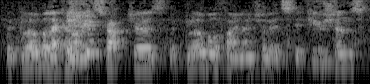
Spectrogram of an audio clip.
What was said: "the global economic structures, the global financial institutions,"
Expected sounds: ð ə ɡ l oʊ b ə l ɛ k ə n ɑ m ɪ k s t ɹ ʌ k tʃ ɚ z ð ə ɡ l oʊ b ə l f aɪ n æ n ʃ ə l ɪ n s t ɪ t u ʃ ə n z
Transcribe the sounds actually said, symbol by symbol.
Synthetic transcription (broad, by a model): ð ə ɡ l oʊ b ə l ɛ k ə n ɑ m ɪ k s t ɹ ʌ k tʃ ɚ z ð ə ɡ l oʊ b ə l f aɪ n æ n ʃ ə l ɪ n s t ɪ t u ʃ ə n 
